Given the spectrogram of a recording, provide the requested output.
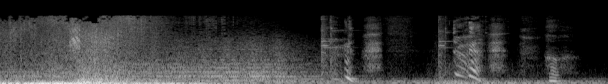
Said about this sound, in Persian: لابد صدای انفجار رو شنیده، داره میره سمت کاوشگر.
